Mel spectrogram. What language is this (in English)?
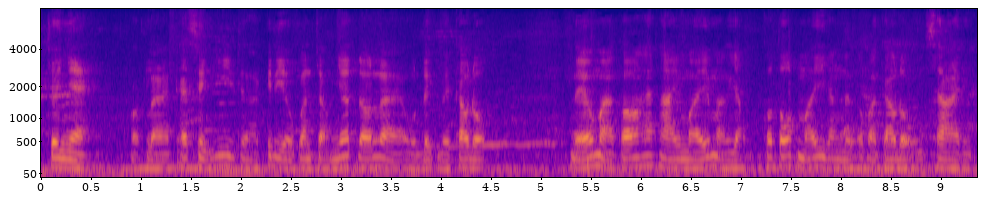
Vietnamese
